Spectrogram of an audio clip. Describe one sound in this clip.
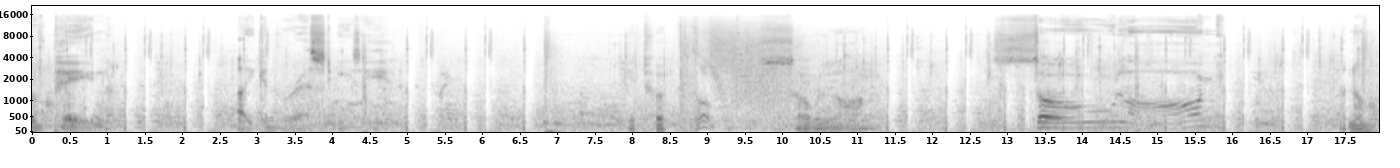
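Game tiles click as they are set down on a table.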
